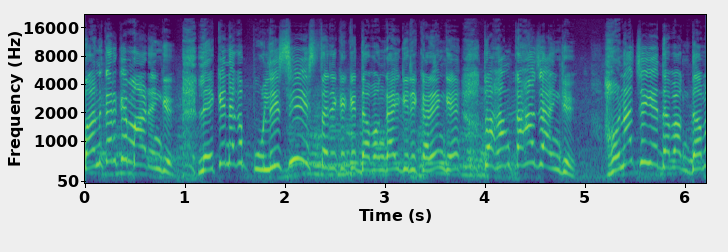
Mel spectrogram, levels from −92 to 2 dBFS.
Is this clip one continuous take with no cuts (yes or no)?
no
